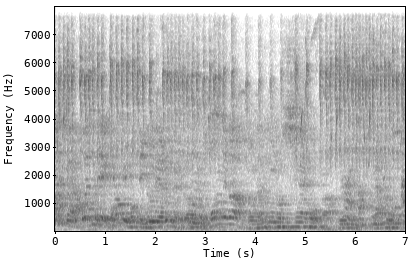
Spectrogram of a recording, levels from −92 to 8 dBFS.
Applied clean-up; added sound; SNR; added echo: none; Bird; 5 dB; reverberation time 1.1 s.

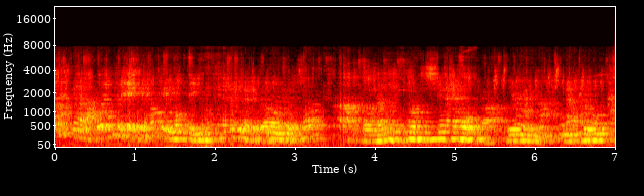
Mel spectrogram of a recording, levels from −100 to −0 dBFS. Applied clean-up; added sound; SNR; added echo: neural separator model SepFormer DNS4.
